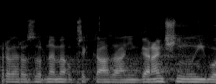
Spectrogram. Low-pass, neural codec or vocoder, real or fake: 9.9 kHz; none; real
